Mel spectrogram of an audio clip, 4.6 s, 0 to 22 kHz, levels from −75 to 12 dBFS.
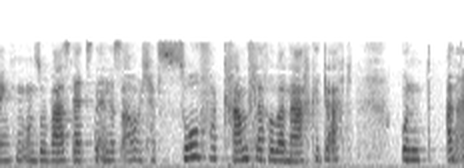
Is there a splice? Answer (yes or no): no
